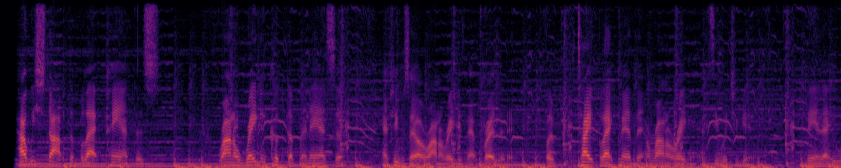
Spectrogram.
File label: Poetry Style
